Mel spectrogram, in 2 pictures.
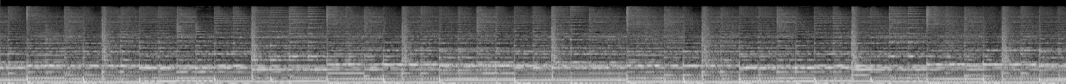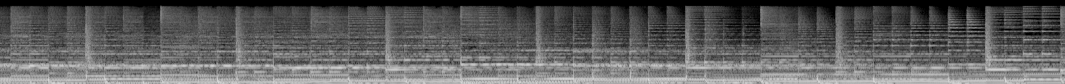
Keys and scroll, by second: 0.7 ctrl+d, 2.3 ctrl+z, 2.5 ctrl+z, 2.7 ctrl+z, 2.9 ctrl+z, 3.1 ctrl+z, 3.5 ctrl+z, 4.0 ctrl+z, 4.3 ctrl+z, 4.5 ctrl+z, 4.7 ctrl+z, 4.9 ctrl+z, 5.2 ctrl+z, 5.4 ctrl+z, 5.6 ctrl+z, 5.9 ctrl+z, 6.2 ctrl+z, 6.4 ctrl+z, 6.6 ctrl+z, 6.8 ctrl+z, 7.2 ctrl+z, 7.5 ctrl+z, 9.0 v, 13.4 ctrl+d, 13.9-16.0 typing, 17.4 v, 19.2 Tab.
